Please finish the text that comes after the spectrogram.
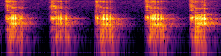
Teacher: Velar. El posdorso de la lengua, o sea, la caída de la lengua, choca con el velo que está pasando el paladar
